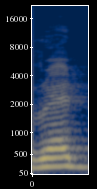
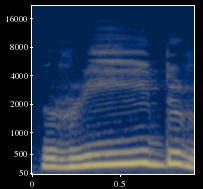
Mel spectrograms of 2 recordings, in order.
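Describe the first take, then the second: First: The vowel is a short 'e' sound. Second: The vowel is a long 'ee' sound. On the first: It is the past-tense form. "Verb की second form रीड को हम रेड pronounce करते हैं" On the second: It is the present-tense form. "रीड की verb को समझेंगे पहले"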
